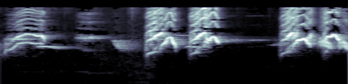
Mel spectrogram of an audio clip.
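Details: Greater green leafbird singing as a lure for other leafbirds: bright whistled notes sweeping up and down, a thin trailing whistle, then loud twisting slurred phrases in short bursts.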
